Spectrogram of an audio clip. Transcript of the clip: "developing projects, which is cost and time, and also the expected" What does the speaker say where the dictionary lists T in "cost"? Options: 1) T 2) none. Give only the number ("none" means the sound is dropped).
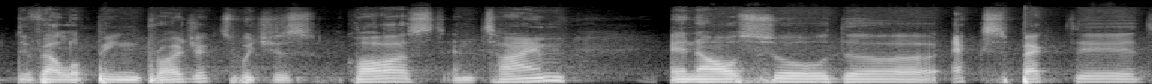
1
